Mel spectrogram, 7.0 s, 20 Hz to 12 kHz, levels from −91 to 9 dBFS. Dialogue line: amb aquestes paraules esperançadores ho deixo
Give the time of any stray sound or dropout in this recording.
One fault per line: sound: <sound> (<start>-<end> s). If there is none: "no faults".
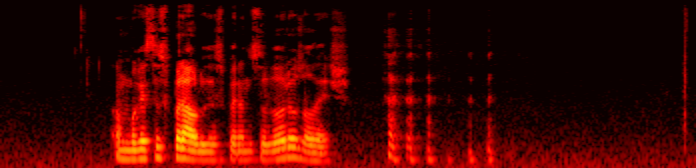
sound: laugh (3.8-5.2 s)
